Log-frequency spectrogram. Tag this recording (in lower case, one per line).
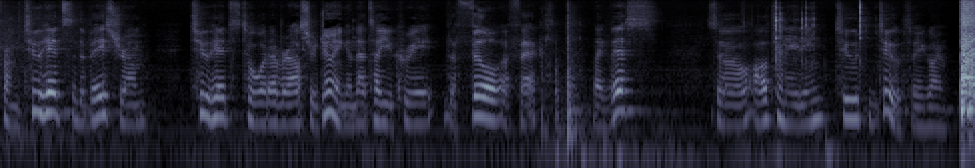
music
bass drum
musical instrument
drum kit
drum
speech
